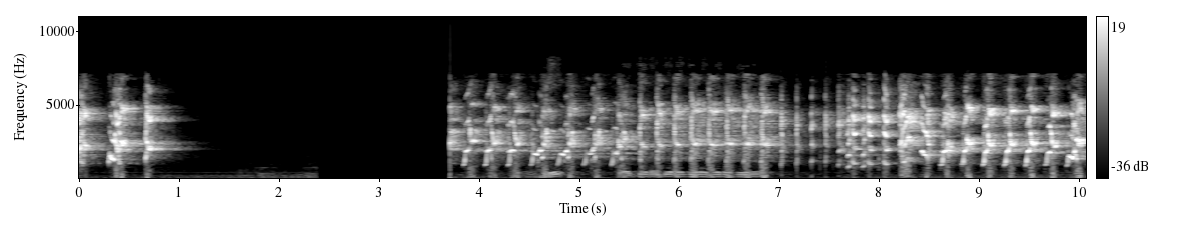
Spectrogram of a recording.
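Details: Male lovebird making strange, unclear sounds; dense, squeaky, buzzy chattering with rapid rhythmic chirps about twice a second, a brief silent gap, then continuous harsh twittering.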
